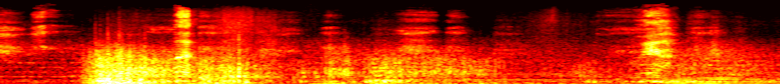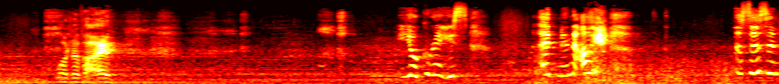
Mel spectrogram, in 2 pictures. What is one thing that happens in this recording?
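A man speaks in a deep, stern voice.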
